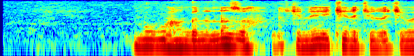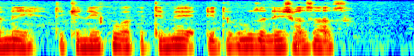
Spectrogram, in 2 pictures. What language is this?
Kinyarwanda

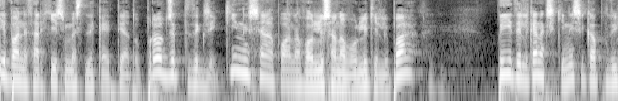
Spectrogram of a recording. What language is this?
Greek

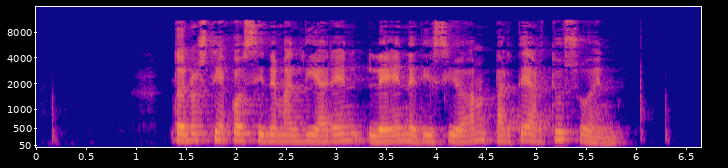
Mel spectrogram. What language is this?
Basque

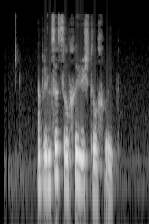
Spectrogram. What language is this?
Abkhazian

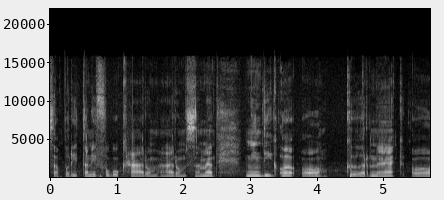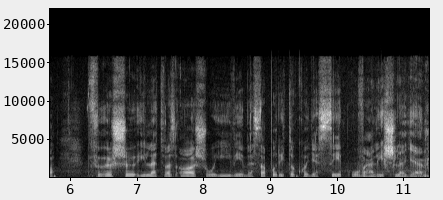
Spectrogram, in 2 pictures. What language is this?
Hungarian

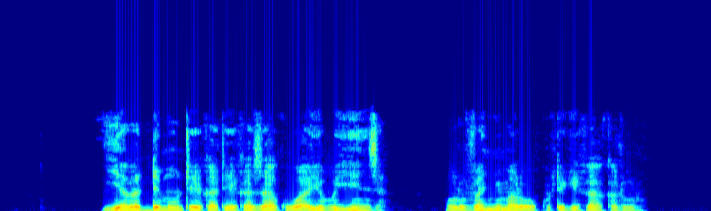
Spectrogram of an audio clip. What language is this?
Ganda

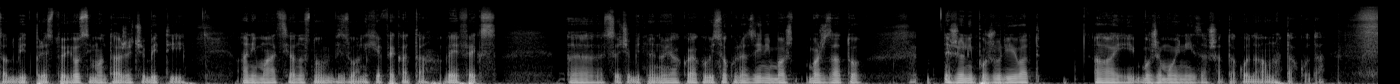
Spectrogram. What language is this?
Croatian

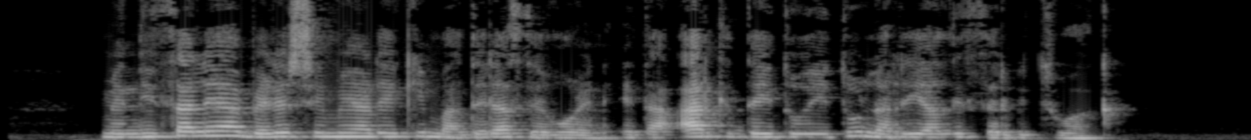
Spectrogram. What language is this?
Basque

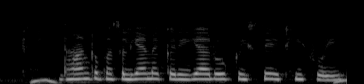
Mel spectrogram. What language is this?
Bhojpuri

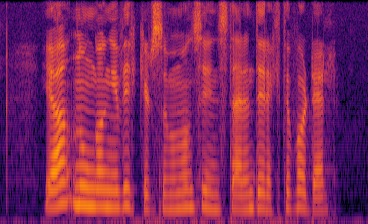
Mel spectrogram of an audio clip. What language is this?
Norwegian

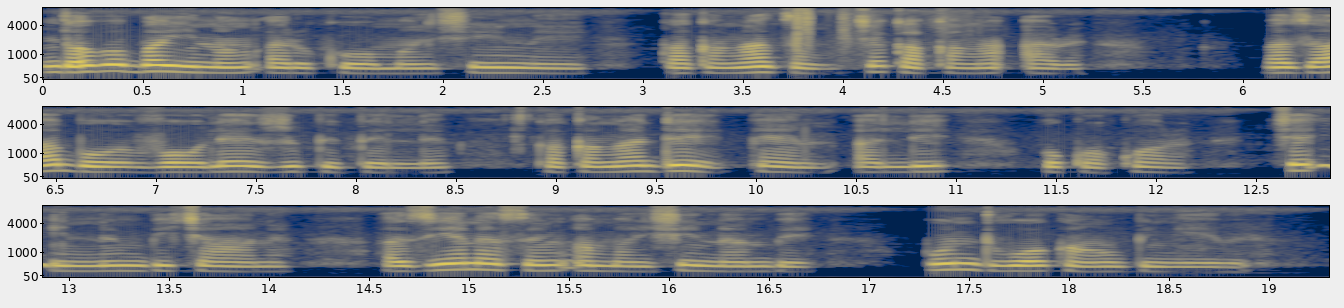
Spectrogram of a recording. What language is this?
Southern Dagaare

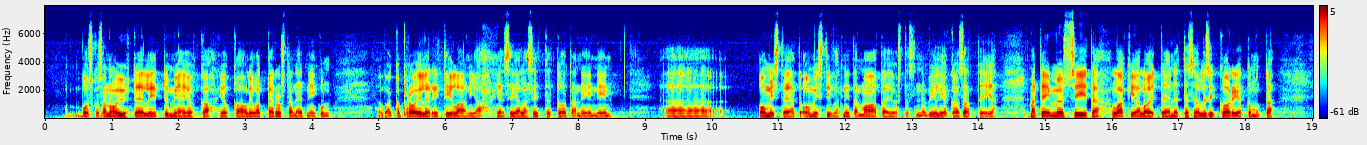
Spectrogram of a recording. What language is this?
Finnish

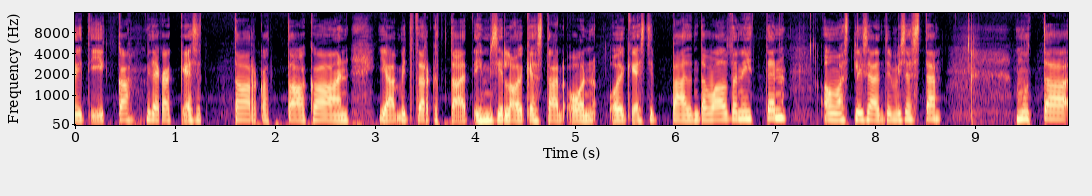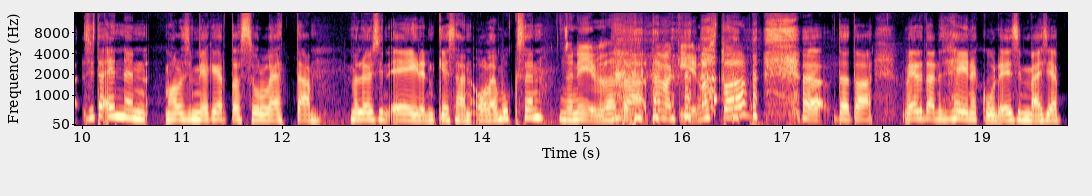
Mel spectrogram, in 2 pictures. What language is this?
Finnish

